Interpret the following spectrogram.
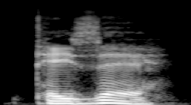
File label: aunt in turkish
